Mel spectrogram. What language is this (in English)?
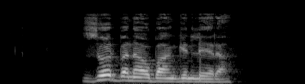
Central Kurdish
